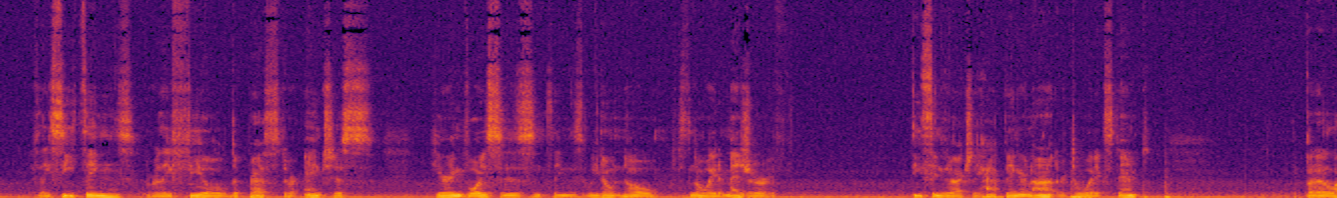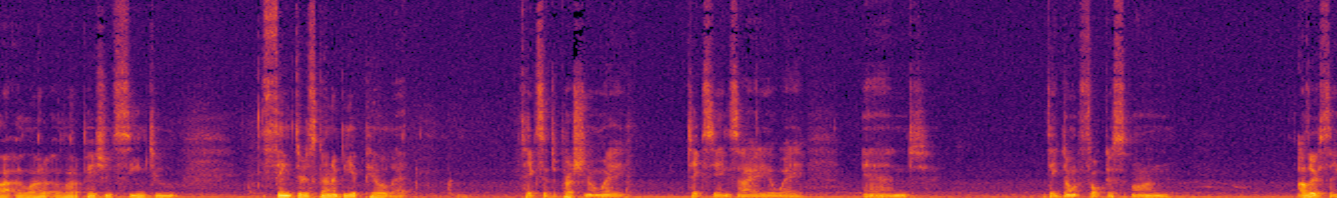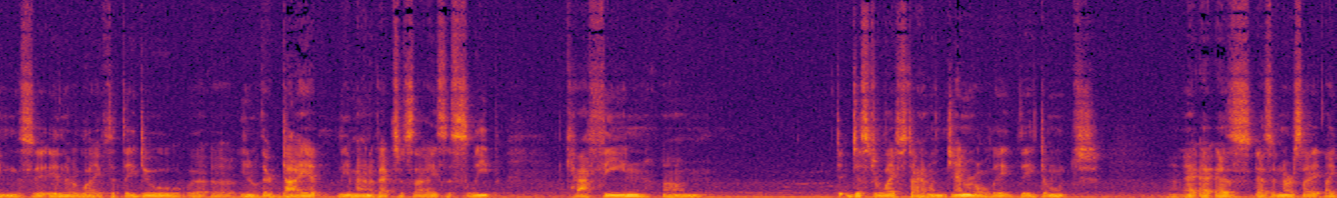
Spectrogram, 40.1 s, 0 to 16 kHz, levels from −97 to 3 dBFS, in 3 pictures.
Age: 30-49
